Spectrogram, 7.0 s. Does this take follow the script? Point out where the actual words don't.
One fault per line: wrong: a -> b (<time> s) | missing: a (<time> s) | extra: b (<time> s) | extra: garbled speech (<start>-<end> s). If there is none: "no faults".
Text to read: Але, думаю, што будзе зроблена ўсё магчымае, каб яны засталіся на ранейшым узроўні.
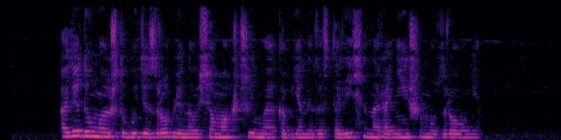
no faults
